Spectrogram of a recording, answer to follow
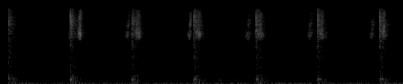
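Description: A handheld shaker shaken in a steady beat, about one and a half strokes a second, seven short strokes in all, before any other instrument comes in.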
